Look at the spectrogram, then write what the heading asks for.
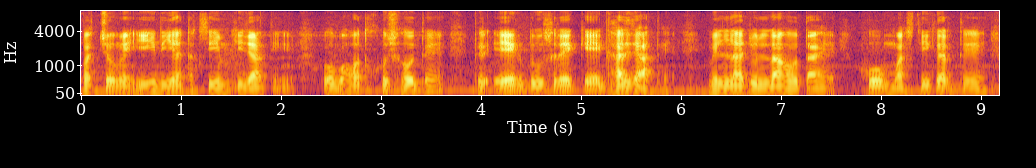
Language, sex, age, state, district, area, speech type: Urdu, male, 18-30, Bihar, Araria, rural, spontaneous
